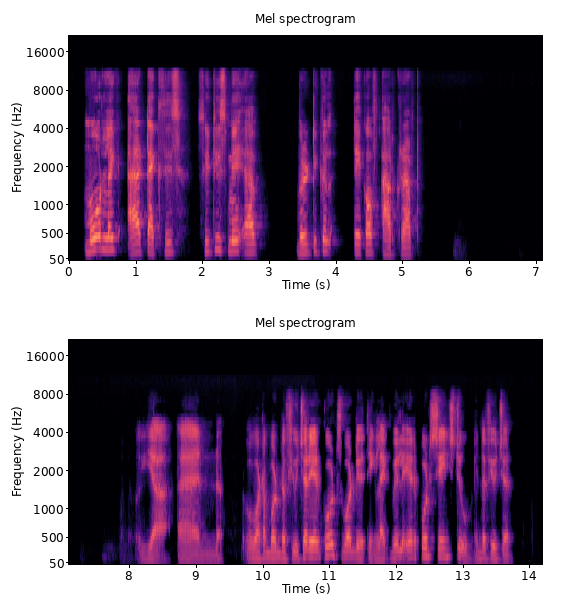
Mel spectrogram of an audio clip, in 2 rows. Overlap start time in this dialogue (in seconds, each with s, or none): none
